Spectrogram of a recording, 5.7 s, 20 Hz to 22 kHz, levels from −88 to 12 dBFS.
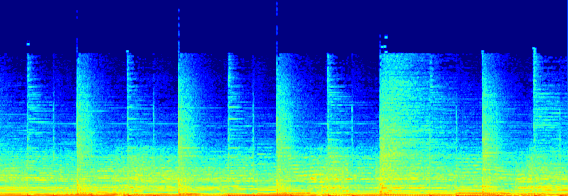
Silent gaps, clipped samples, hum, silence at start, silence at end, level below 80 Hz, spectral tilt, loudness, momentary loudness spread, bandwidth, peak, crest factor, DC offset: none; under 0.1%; none; 0 s; 0 s; -18 dBFS; -6.5 dB/octave; -12 LUFS; 3 LU; 16 kHz; 0 dBFS; 10 dB; under 0.1%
